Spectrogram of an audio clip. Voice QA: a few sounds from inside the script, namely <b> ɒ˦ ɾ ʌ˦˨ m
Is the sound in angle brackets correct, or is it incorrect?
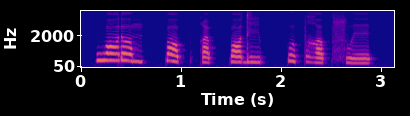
incorrect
